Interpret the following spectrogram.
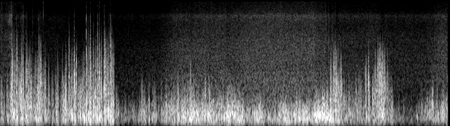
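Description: Wind buffeting the microphone in loud, uneven gusts, easing briefly about two seconds in and surging again before dropping off at the end.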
